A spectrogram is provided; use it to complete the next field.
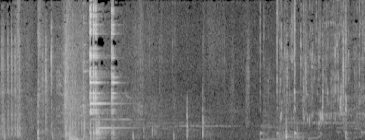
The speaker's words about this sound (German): Ich wollte mit euch anstoßen, Commodore. Hier, ein Glas.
